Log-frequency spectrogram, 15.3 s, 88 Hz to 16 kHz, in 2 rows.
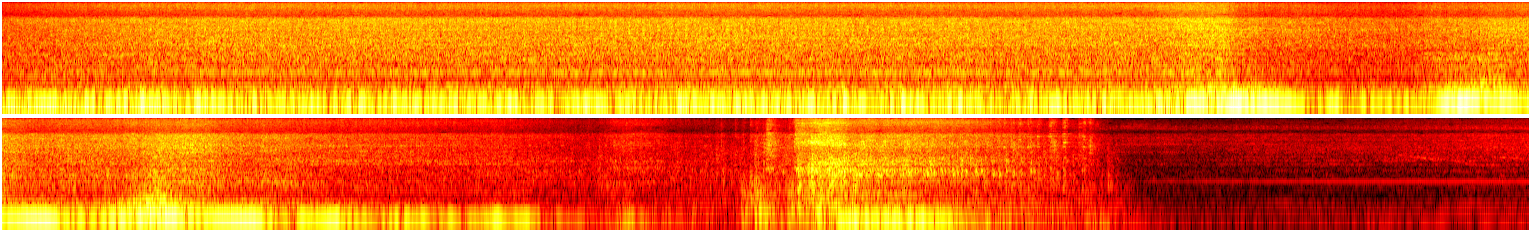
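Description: Ford V8 on a Holley Sniper EFI running steadily, then its revs rising and falling twice, one more brief swell, and the engine cutting out suddenly about 13 seconds in. This is the engine dying when warm, which the owner traces to a heat-damaged Sniper ECU, probably a loose solder joint on its circuit board.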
